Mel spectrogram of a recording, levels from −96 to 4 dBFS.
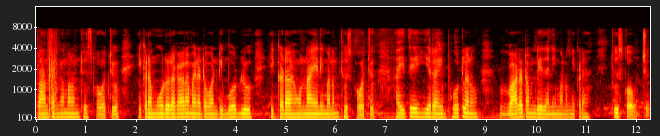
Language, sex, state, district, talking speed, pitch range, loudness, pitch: Telugu, male, Andhra Pradesh, Srikakulam, 100 wpm, 115-125 Hz, -27 LUFS, 120 Hz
